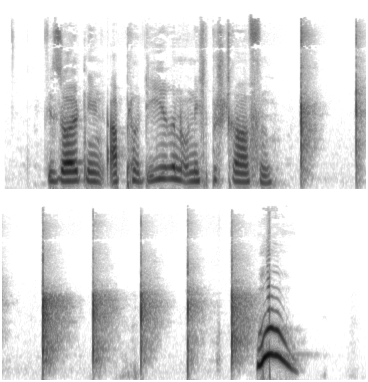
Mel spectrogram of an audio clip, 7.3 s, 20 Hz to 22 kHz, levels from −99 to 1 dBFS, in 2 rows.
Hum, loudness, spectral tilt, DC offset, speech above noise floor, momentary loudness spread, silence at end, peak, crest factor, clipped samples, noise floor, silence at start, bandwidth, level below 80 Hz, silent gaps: none; -20 LUFS; -5.5 dB/octave; under 0.1%; 55 dB; 21 LU; 0.7 s; 0 dBFS; 20 dB; under 0.1%; -77 dBFS; 0.45 s; 16 kHz; -64 dBFS; none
